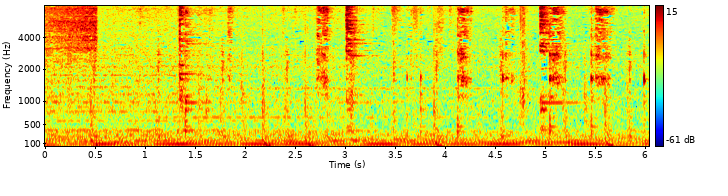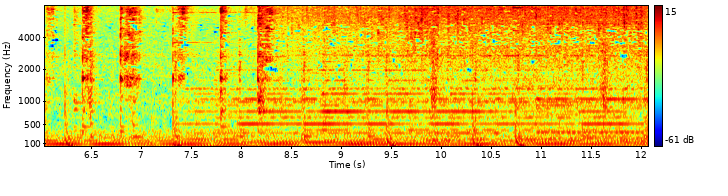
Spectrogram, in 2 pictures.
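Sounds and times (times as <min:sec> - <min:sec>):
utensil scraping and tapping metal pot: 0:02.7 - 0:08.4
food sizzling in oil: 0:07.8 - 0:12.0.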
